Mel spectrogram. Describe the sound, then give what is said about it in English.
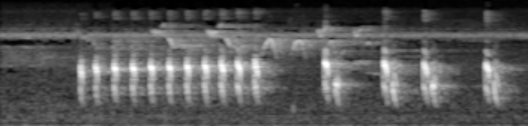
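A recording from the Audubon Society, played by field researchers, of a yellow-billed cuckoo calling alone: a fast, clear run of about ten wooden knocking notes, then a few slower, drawn-out notes, over a steady high insect hum. “To verify that was what Celia heard, field researchers played this recording from the Audubon Society.”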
